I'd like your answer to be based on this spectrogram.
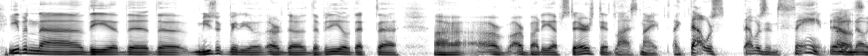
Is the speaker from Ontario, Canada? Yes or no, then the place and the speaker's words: yes; Toronto, Ontario, Canada; moved away; I moved from Canada, small town Canada, Toronto. Mm-hmm. And we have an inferiority complex. We think American media is bigger, better, and flashier.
